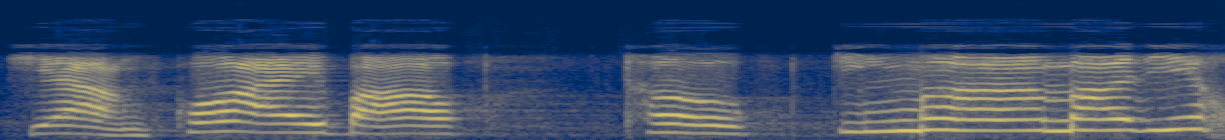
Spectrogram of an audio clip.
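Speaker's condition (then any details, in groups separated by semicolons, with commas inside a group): Cerebellar atrophy; onset at age fifteen, possibly from brain trauma, now age 44, physically disabled; speech sounds different from ordinary people, self-described speech impairment, host hears it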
